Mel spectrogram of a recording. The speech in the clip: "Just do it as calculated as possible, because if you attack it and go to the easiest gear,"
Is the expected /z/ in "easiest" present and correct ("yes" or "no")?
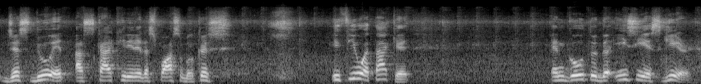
no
